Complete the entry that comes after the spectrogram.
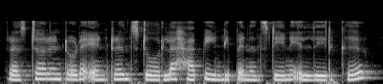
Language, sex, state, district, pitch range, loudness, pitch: Tamil, female, Tamil Nadu, Nilgiris, 215-245 Hz, -13 LUFS, 225 Hz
